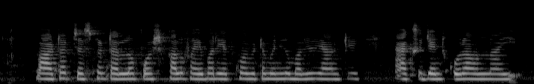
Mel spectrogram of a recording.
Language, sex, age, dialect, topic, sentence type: Telugu, female, 18-24, Southern, agriculture, statement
